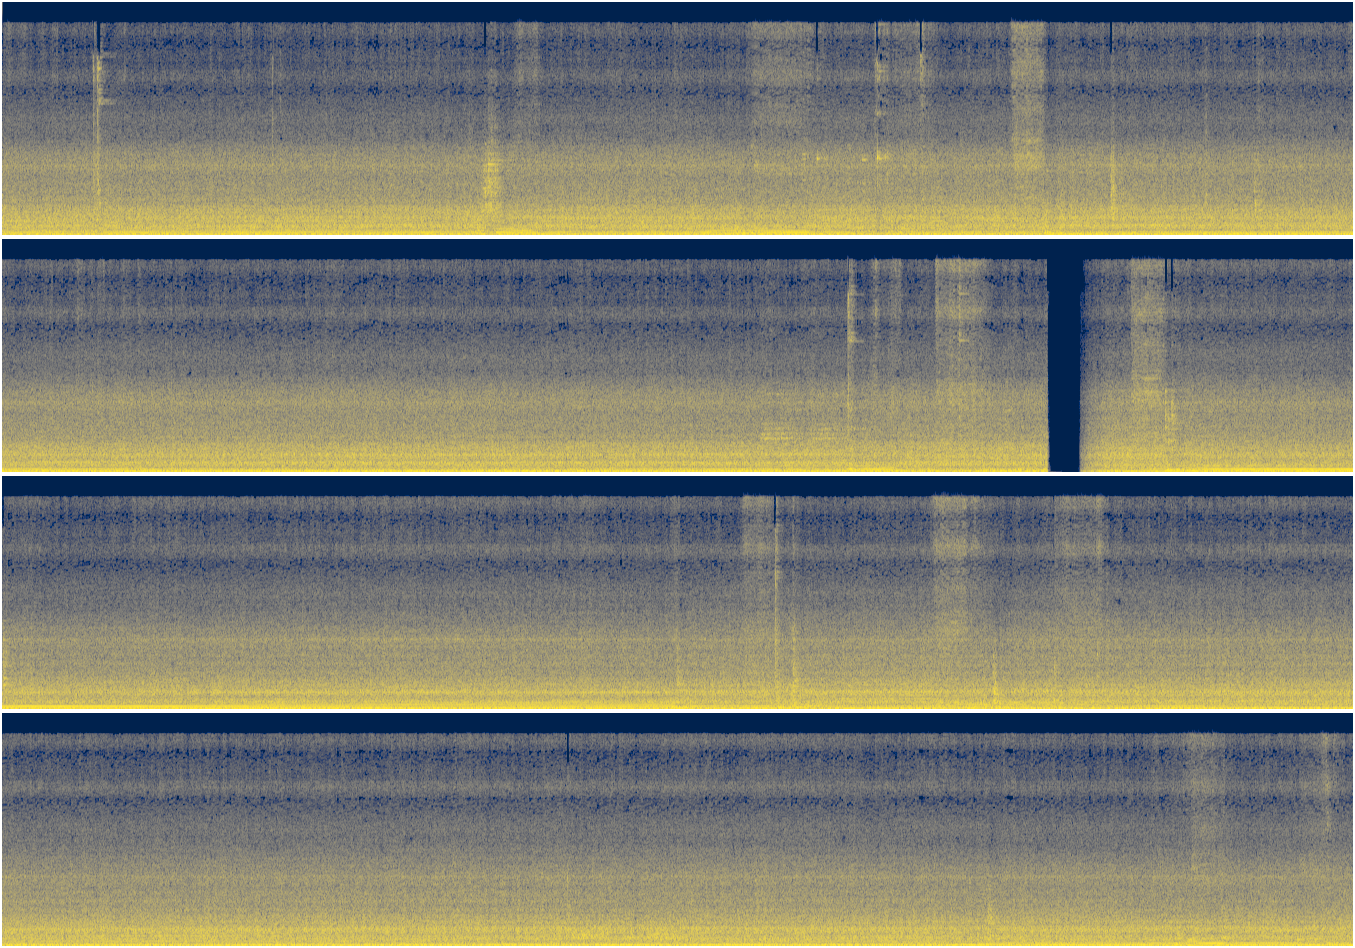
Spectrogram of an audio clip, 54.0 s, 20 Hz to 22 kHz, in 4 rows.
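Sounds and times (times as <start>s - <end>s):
engine and hydraulic pump running: 0.0s - 54.0s
steady whine: 33.2s - 54.0s.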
